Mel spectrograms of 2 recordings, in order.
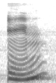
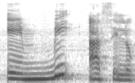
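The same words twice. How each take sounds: First: Envíaselo in five separate beats, long pauses; syllable by syllable. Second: Said in the usual way. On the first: Shown as a demonstration. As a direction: count out Envíaselo: en, ví, a, se, lo. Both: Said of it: "¿Cuántas sílabas tiene?".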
